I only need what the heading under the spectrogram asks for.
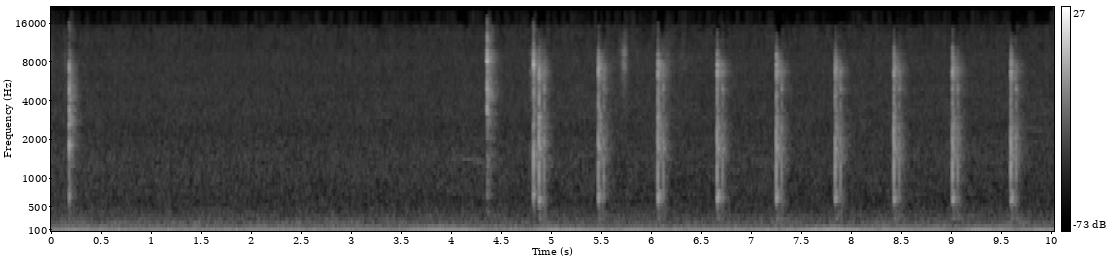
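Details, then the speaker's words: Chinese diesel heater with rotary controller, priming by pressing and holding the off button, only the pump running for about 5 minutes: sharp, even clicks about every 0.6 seconds over a low hum. Normal fuel dosing pump priming. "And you can hear that pump clicking. Now all that's happening is the pump only, and it's priming."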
